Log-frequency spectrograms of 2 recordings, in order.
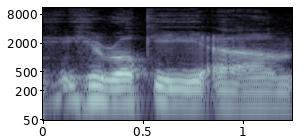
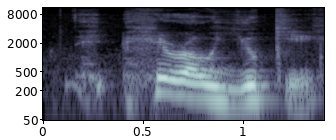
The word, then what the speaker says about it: Hiroyuki: by eui nishiwaki and hiroki matsuda hiroyuki i'm sorry i didn't pronounce that wrong matsuda and it's myself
